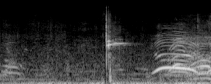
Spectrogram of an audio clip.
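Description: A baseball bat cracks sharply against a ball.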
